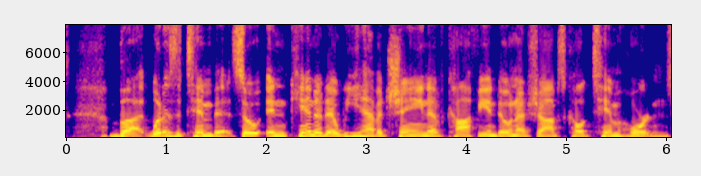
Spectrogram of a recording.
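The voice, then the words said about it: Canadian English accent. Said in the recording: “I'm Canadian. You can tell by my accent. I say process and project and those kinds of things.”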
